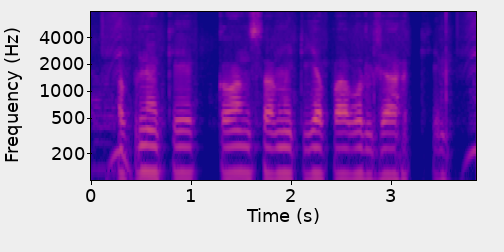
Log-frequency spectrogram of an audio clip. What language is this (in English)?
Magahi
